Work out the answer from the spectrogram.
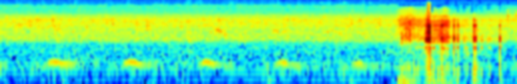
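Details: Great gray owl at night during an owl survey, one of two birds giving territorial hoots from different sides of a road while moving; five soft, low, evenly spaced hoots, then loud rustling and clattering noise close by.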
